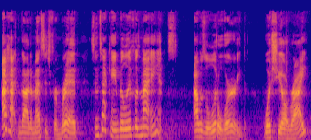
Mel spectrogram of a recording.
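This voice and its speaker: Female storybook reader, lower-pitched and slightly husky, lively intonation, expressive delivery. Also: normal speed. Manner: animated, expressive reading. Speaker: teacher reading a book aloud.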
